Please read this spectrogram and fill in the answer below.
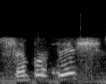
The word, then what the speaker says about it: Semper Fish: Called Semper Fish. – Spell it. – S-E-M-P-E-R. – Okay. – Like Semper Fi, only right. Semper Fish.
